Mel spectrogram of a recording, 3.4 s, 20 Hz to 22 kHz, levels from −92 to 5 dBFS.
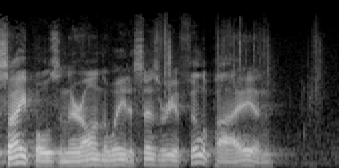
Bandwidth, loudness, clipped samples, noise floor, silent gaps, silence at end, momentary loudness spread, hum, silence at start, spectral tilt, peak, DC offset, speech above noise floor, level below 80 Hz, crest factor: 14 kHz; -21 LUFS; under 0.1%; -56 dBFS; none; 0.65 s; 8 LU; none; 0 s; -5 dB/octave; -2 dBFS; under 0.1%; 35 dB; -68 dBFS; 18 dB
